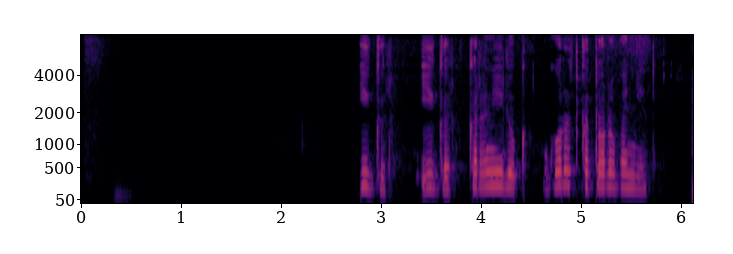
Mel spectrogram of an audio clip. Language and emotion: Russian, neutral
